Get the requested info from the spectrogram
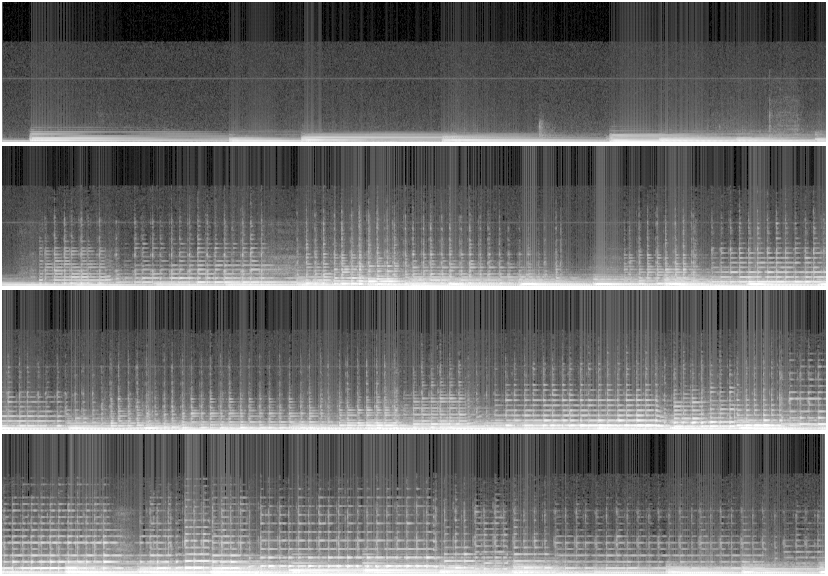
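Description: Mandolin and piano duet playing slow, classical-style music. It starts with a few sparse, spaced notes and grows fuller and louder from about eight seconds in.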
